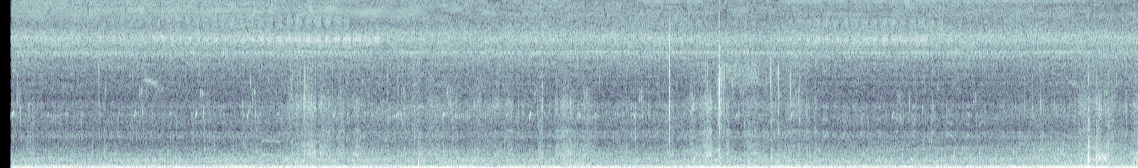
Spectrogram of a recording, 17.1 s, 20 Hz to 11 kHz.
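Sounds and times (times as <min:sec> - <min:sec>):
grass rustling and ticking: 0:00.2 - 0:17.0
high-pitched insect drone: 0:00.2 - 0:17.0
wind rumble on microphone: 0:00.2 - 0:17.0.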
